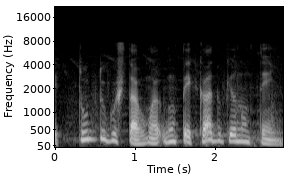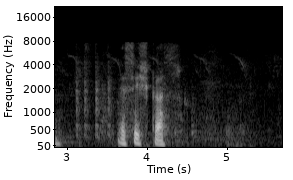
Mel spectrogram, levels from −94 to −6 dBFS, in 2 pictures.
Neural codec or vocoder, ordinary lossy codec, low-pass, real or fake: none; none; none; real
